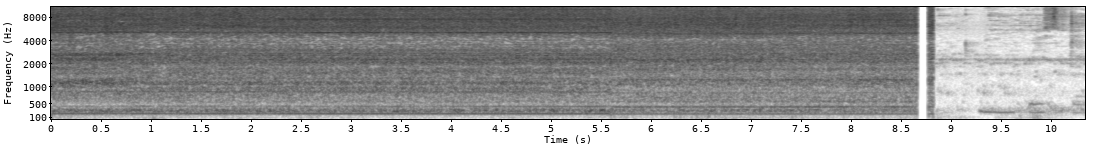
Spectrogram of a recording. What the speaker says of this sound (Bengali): এখন যে ব্লেন্ডার আবার করছি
